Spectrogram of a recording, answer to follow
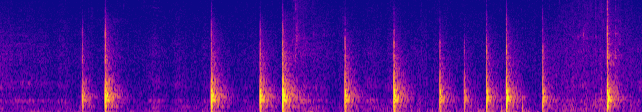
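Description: A knife blade tapping and clicking against a cake board while carving a chocolate cake: about a dozen light, irregular taps, starting about a second in.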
